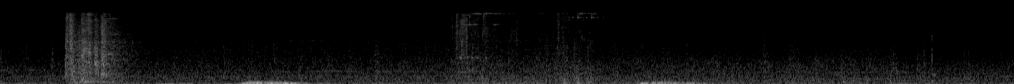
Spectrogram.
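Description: Footsteps patter quickly on a concrete floor.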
